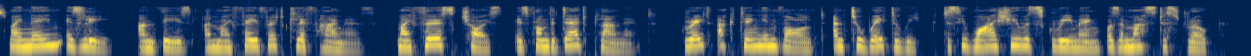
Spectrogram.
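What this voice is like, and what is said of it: Squeaky voice, slightly Welsh accent. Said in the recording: “he'll probably sound a little squeaky ... it's almost like he sounds a bit Welsh.”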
